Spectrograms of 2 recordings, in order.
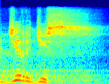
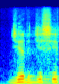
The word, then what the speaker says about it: Jirjis: julukan nama aslinya adalah jirjis jarjis itu pelafalan orang arab terhadap nama George nawar segitu George George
